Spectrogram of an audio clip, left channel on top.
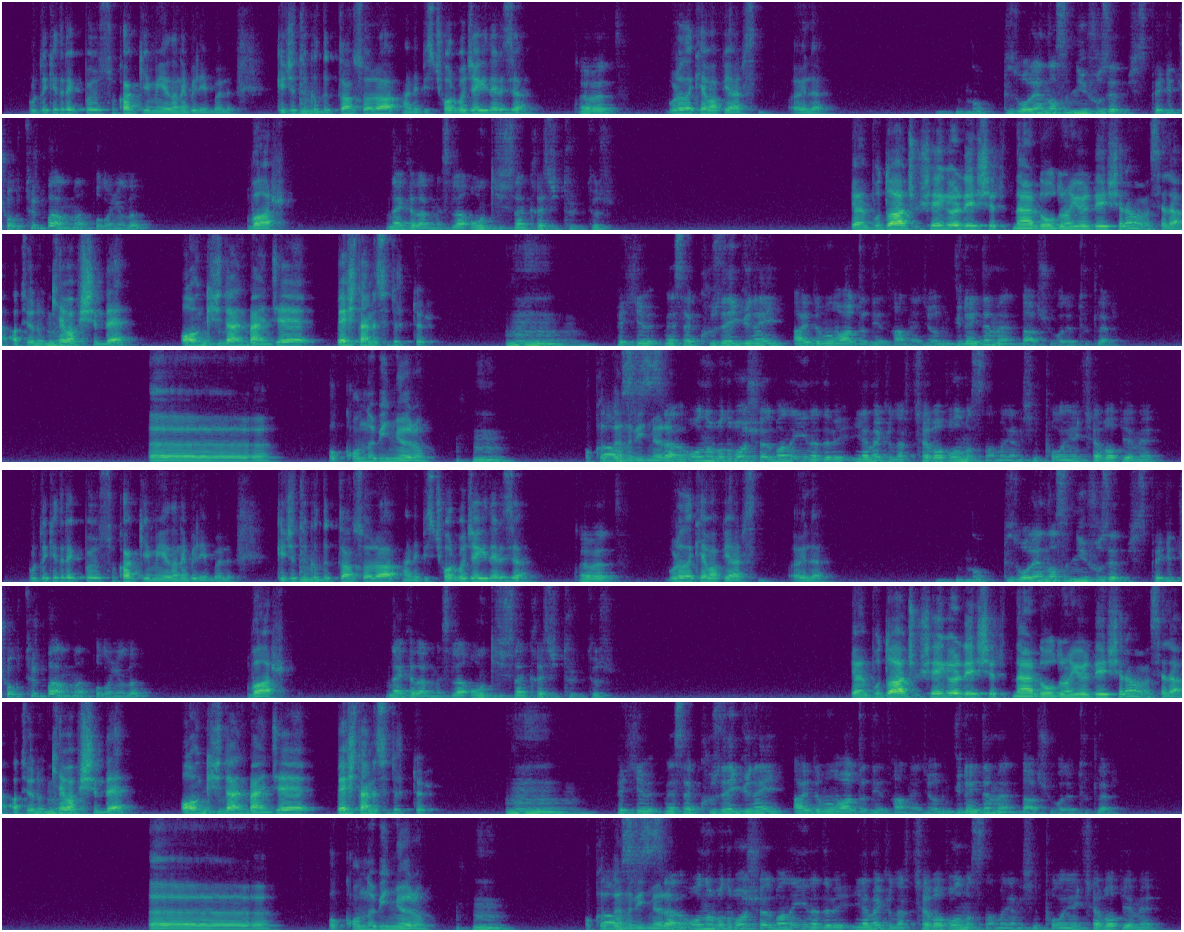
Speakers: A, on the left (about 45°); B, on the right (about 85°).
A: buradaki direkt böyle sokak yemeği ya da ne bileyim böyle gece takıldıktan
B: Hmm,
A: sonra hani biz çorbacıya gideriz ya.
B: evet.
A: Burada da kebap yersin. Öyle.
B: No- Biz oraya nasıl nüfuz etmişiz? Peki çok Türk var mı Polonya'da?
A: Var.
B: Ne kadar mesela? 10 kişiden kaçı Türktür?
A: Yani bu daha çok şeye göre değişir. Nerede olduğuna göre değişir ama mesela atıyorum
B: Hı hı
A: kebap işinde on
B: hı
A: kişiden
B: hı.
A: bence beş tanesi Türktür.
B: Hmm. Peki mesela kuzey-güney ayrımı vardır diye tahmin ediyorum. Güneyde mi daha çok oluyor Türkler?
A: Ee, o- onu bilmiyorum.
B: Hmm.
A: O kadarını
B: Tamam sen
A: bilmiyorum.
B: onu bunu boş ver bana yine de bir yemek öner. Kebap olmasın ama yani şimdi Polonya'ya kebap yemeye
